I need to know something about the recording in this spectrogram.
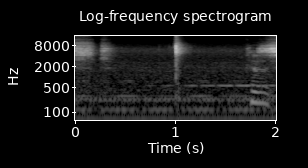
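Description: A card taps down onto a tabletop.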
